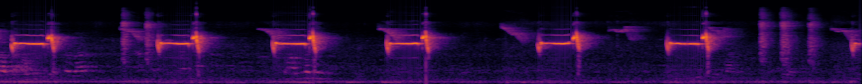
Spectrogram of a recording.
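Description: Bar-winged prinia: loud, sharp, high chirping notes repeated about every second, each with a bright ringing quality, over a faint low hum early on.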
